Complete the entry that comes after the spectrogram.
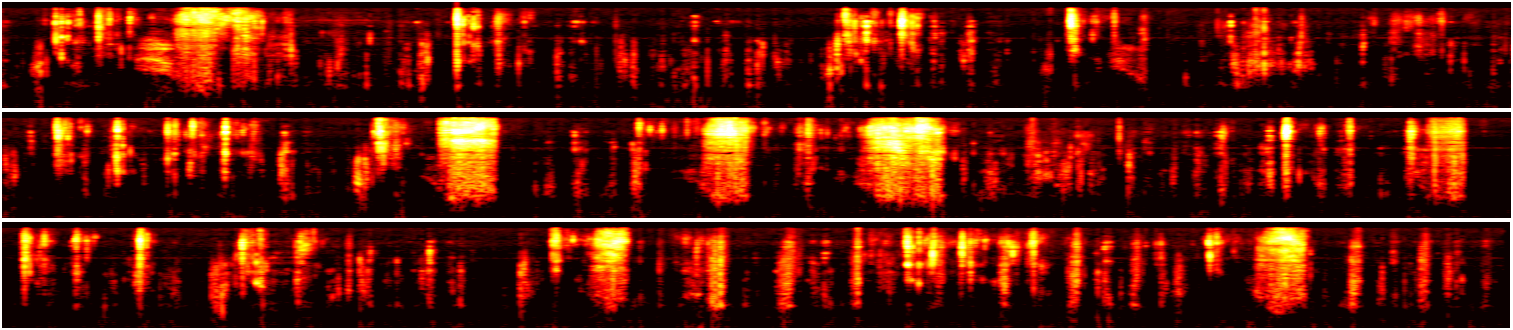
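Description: Close-up chewing and biting of chilli-sauced skewered food: a steady run of crunching and moist mouth clicks, with several louder bites along the way.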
